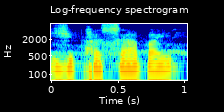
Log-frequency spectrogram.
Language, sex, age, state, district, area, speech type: Bodo, male, 60+, Assam, Chirang, rural, spontaneous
